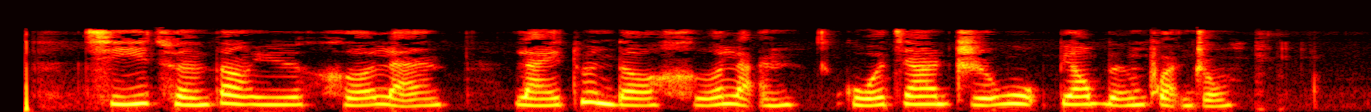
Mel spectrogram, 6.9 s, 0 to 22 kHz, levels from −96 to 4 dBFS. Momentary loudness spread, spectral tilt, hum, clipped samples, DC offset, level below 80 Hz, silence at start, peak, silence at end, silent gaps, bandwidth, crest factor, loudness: 10 LU; -3.5 dB/octave; none; under 0.1%; under 0.1%; -56 dBFS; 0.4 s; -2 dBFS; 0.7 s; none; 7.8 kHz; 18 dB; -19 LUFS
